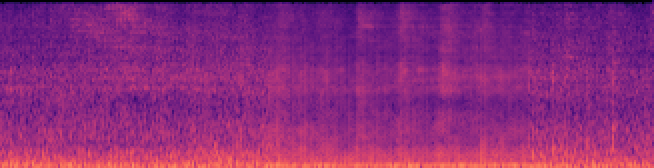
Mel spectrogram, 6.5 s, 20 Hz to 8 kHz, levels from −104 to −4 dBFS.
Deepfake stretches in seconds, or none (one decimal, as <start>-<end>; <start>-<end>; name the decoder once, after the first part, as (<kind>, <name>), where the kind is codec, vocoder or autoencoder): 2.7-5.3 (vocoder, Vocos)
